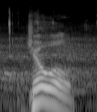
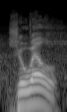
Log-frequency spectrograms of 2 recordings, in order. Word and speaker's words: Joelle: to tell us properly Jewel from evil Joelle Joelle as in Billy yeah jewel is more the the English pronunciation yeah Joel this is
